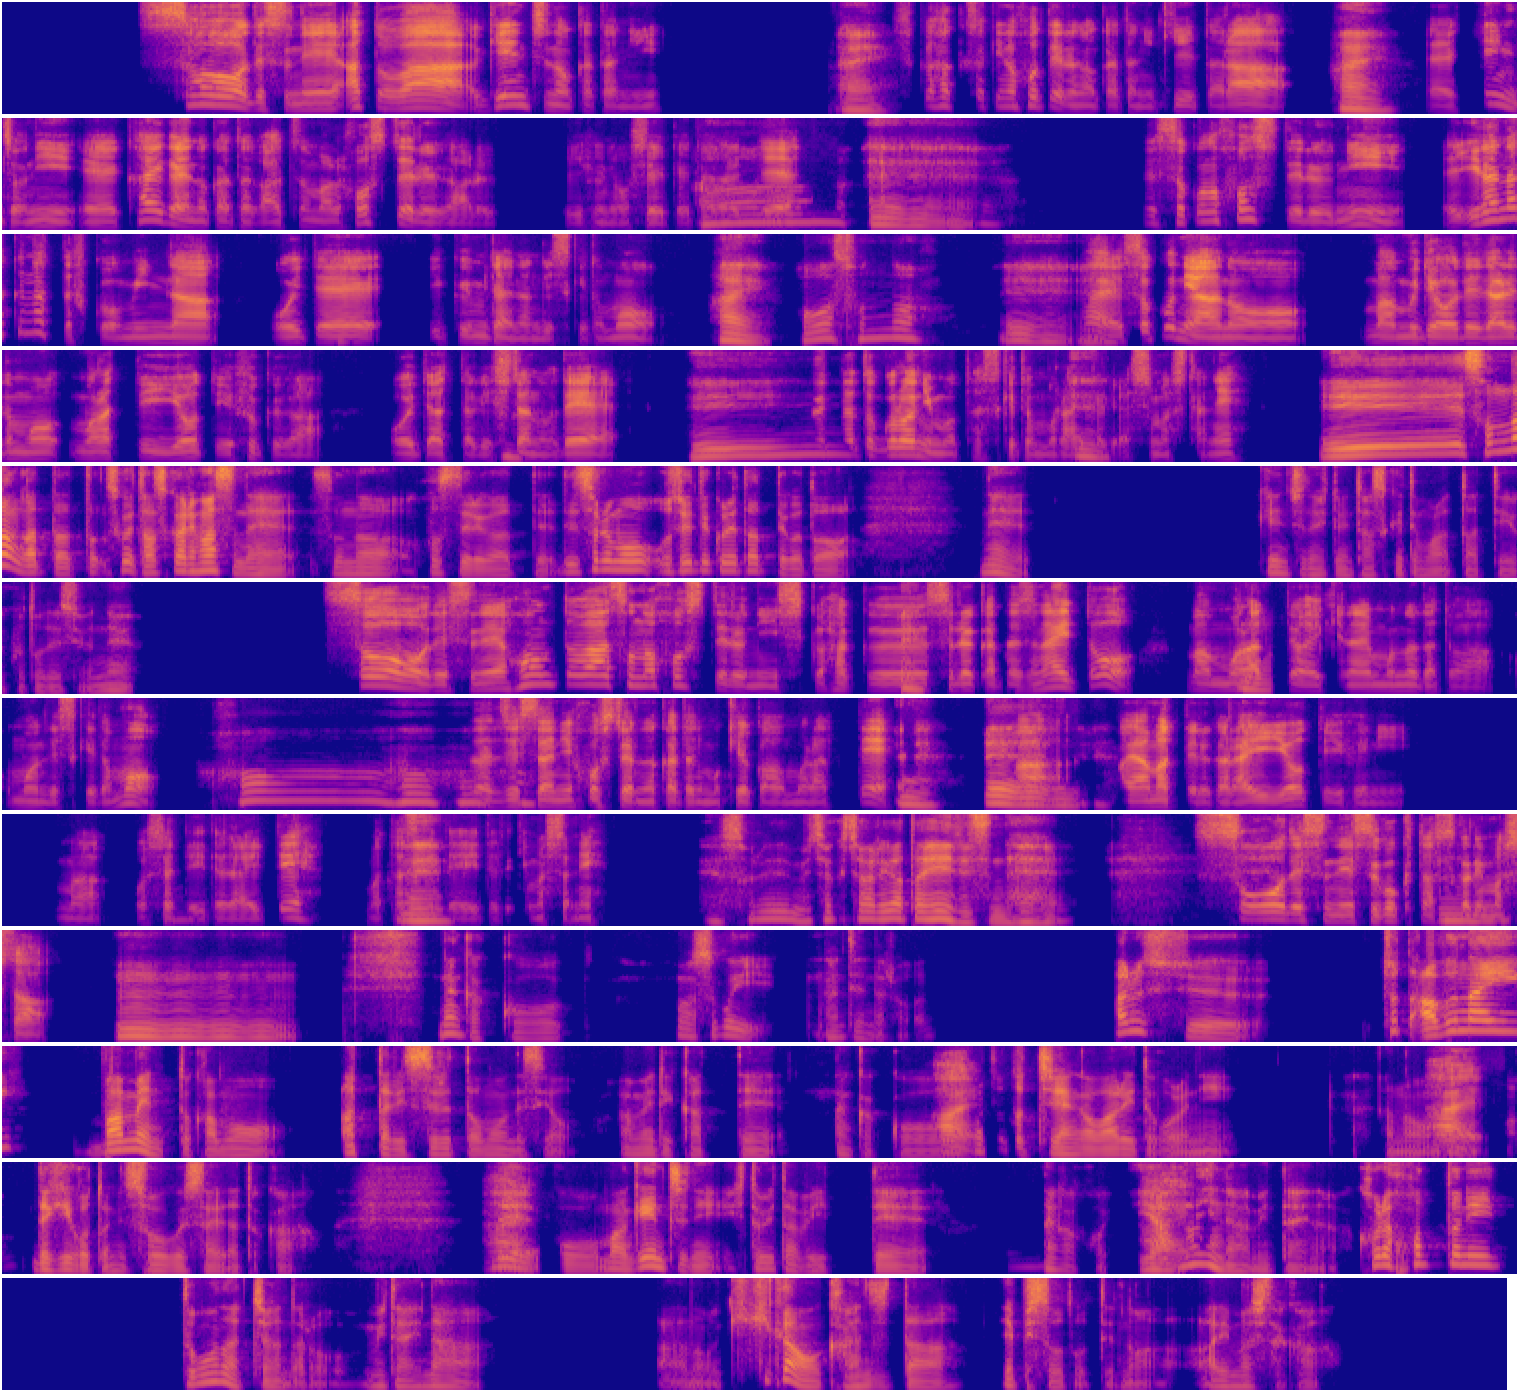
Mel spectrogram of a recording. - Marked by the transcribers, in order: joyful: "ええ、そんなんがあったら、と、すごい助かりますね"; inhale
- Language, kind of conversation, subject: Japanese, podcast, 初めての一人旅で学んだことは何ですか？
